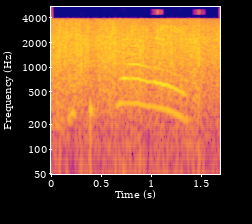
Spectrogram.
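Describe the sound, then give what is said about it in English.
Applause on a call-in talk show, a thin, muffled burst of clapping with a cheering voice gliding over it. “Yay! You get an applause.”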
